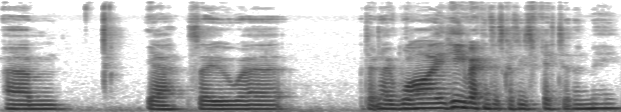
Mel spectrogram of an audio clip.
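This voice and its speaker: A middle-aged English woman with a croaky voice, chatting loosely about her knitting, full of fillers. Her tone is lowish and mellow. The sound carries an echo, as if the room is bare. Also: flat delivery, slow. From England. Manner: chatty, rambling, many fillers. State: croaky voice after illness. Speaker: podcast co-host. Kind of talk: casual knitting chat. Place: home room.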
